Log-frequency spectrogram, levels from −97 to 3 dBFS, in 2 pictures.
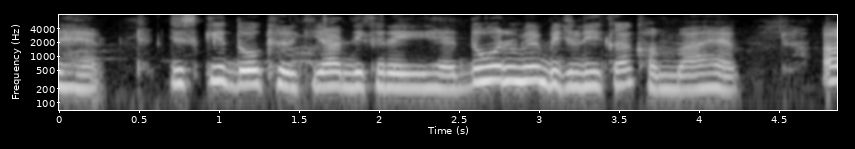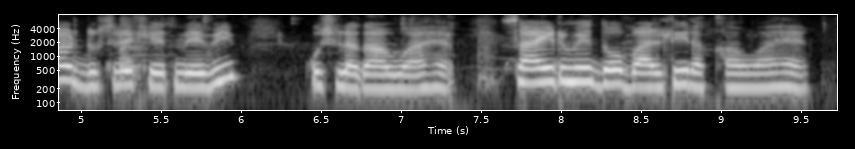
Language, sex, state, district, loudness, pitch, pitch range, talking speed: Hindi, female, Jharkhand, Deoghar, -17 LUFS, 225 Hz, 210-255 Hz, 180 wpm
